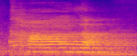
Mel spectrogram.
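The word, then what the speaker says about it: 火山: Seperti ini, dia ditemani oleh kanji api atau ka, maka dia dibacanya kazan, yang artinya adalah volcano atau magma.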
